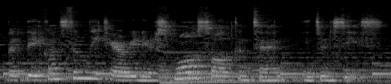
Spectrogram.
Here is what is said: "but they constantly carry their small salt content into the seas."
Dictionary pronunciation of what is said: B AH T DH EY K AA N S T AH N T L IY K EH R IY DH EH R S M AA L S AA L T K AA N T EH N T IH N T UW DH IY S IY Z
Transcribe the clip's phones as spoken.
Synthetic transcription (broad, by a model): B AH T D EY K AA N S T AH N T L IY K EH R IY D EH R S M AA L S AA L T K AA N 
